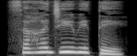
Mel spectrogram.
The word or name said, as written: ಸಹಜೀವಿತೆ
